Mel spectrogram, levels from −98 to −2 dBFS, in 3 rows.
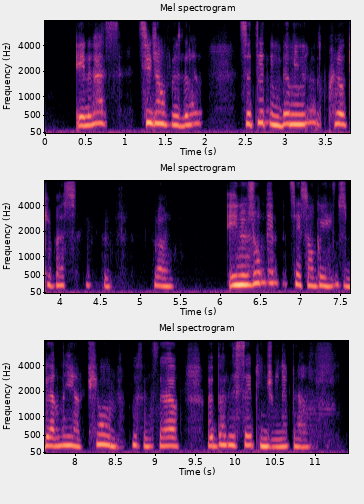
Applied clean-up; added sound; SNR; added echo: neural diffusion model UNIVERSE++.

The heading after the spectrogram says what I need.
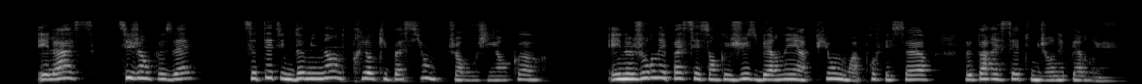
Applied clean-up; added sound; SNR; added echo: neural mask model DeepFilterNet 3.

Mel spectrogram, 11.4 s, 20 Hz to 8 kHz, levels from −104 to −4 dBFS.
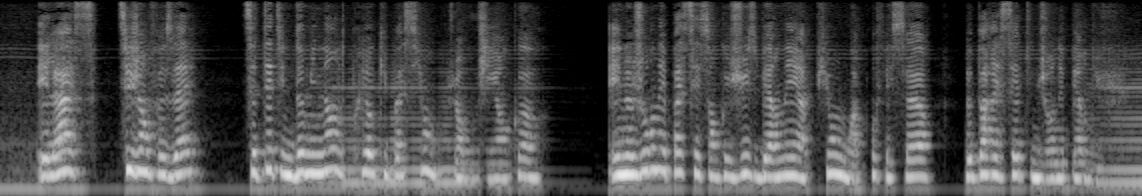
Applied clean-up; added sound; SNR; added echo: neural mask model RNNoise.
